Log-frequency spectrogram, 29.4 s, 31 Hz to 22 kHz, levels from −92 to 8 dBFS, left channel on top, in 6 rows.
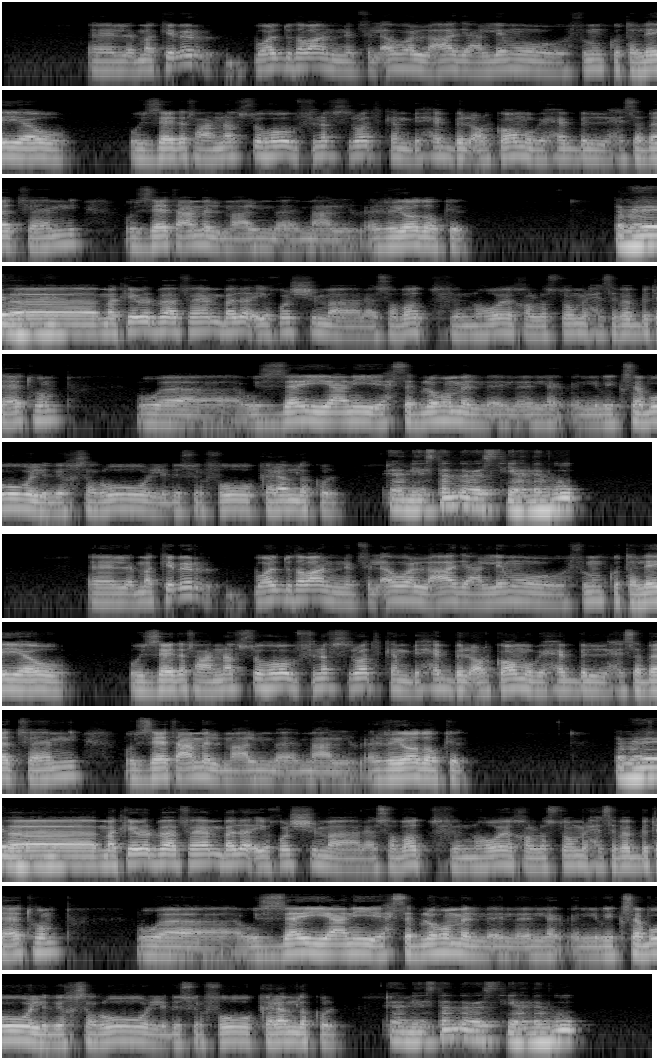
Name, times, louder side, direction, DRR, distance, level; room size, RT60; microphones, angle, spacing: voice 1, 0.6-1.6 1.9-5.4 5.9-10.4 10.7-13.3 14.7-20.1 20.7-27.1, right 3 dB, 35° right, 0.5 m, -25 dB
voice 2, 14.4-15.2 27.4-28.8, left 2 dB, 20° left, 0.4 m, -20 dB
3.1 x 2.9 x 2.8 m
head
